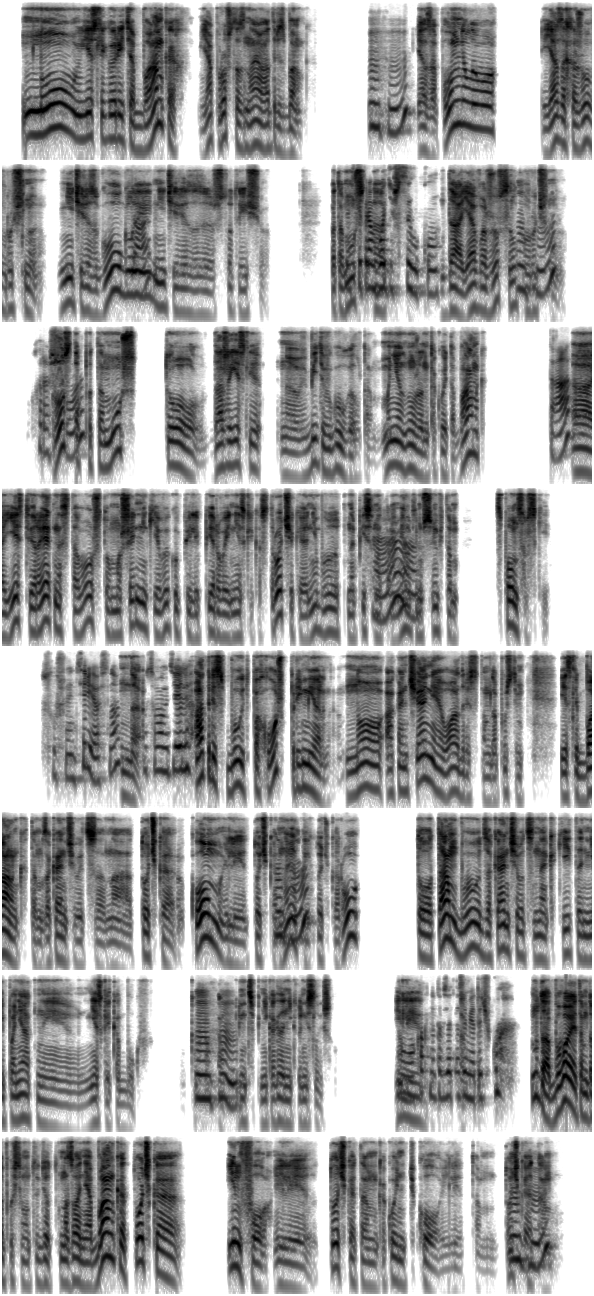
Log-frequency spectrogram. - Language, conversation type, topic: Russian, podcast, Какие привычки помогают повысить безопасность в интернете?
- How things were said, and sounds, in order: tapping; other background noise; chuckle; chuckle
